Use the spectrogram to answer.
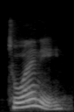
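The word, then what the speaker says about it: twenty: Y lo último, cuando ustedes tienen una letra N y una letra T juntas, la mayoría de veces la letra T no se pronuncia. Por ejemplo, cuando ustedes dicen 20, 20 en inglés americano, la T después de la N no se pronuncia en el 90 y algo por ciento de las palabras.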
